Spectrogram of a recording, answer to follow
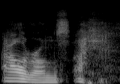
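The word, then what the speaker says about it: allons: from what I understand I'm not supposed to pronounce the L so it's alons alons I'm terrible absolutely terrible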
